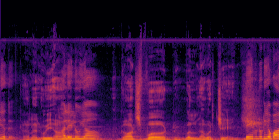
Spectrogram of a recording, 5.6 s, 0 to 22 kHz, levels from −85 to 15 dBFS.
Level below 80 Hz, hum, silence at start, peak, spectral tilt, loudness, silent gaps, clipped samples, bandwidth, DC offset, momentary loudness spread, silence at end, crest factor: -42 dBFS; none; 0 s; -4 dBFS; -5.5 dB/octave; -20 LUFS; none; under 0.1%; 17 kHz; under 0.1%; 13 LU; 0 s; 16 dB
